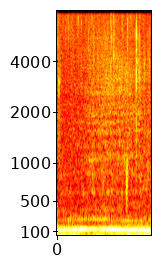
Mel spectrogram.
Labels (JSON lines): {"label": "anthrophony, boat engine", "recorder": "SoundTrap 500"}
